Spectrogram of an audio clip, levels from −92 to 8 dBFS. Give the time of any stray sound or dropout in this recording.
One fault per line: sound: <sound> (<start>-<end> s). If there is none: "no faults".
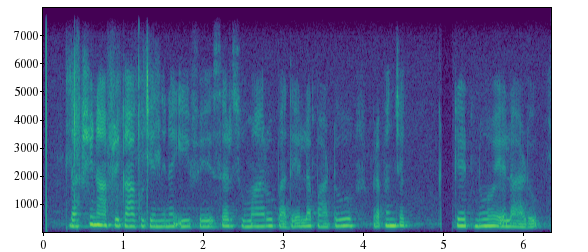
sound: dropout (5.0-5.1 s)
